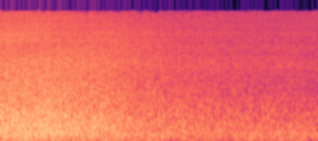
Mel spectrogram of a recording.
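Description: A boat engine hums.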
